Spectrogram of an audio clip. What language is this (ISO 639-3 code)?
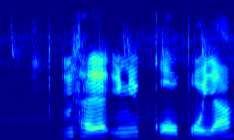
tsn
